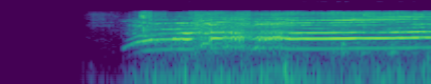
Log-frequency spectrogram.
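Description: Silence for about half a second, then a rooster crowing: one long call that rises at the start, holds steady, and bends down at the end.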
